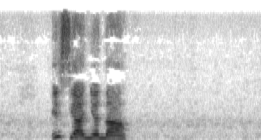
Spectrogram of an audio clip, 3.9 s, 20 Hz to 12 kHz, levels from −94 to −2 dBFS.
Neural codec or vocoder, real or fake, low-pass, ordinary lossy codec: none; real; 10.8 kHz; AAC, 48 kbps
